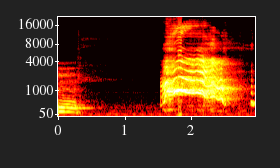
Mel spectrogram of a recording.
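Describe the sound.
A man lets out a loud, strained, wavering bleat-like scream, imitating a screaming goat demanding schnapps, lasting about a second after a brief low murmur and a pause.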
